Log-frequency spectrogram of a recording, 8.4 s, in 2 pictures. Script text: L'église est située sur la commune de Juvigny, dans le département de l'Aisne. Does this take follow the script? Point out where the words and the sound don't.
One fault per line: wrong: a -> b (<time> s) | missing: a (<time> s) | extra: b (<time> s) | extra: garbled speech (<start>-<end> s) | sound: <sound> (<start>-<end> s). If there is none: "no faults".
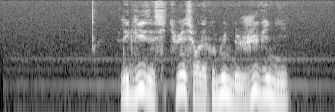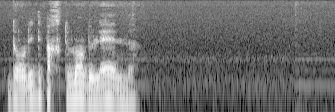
no faults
